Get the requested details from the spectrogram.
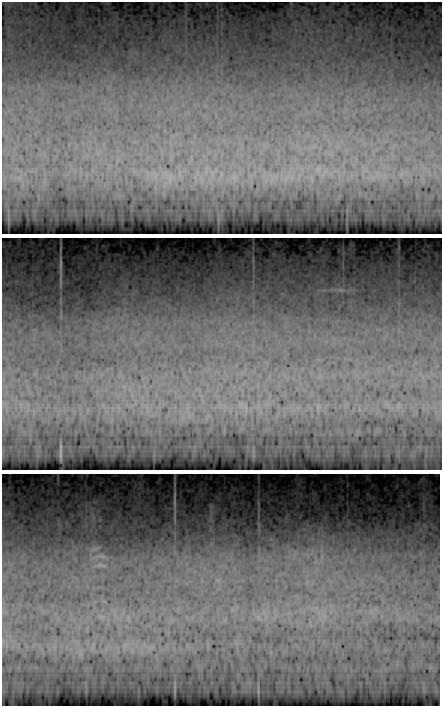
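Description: A stadium crowd roars steadily.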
